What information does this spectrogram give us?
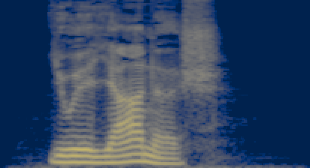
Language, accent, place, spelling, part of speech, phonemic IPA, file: German, Germany, Berlin, julianisch, adjective, /juˈli̯aːniʃ/, De-julianisch.ogg
- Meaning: Julian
